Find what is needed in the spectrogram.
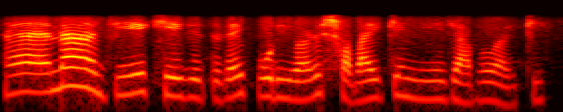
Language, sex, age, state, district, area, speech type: Bengali, female, 45-60, West Bengal, Nadia, rural, conversation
